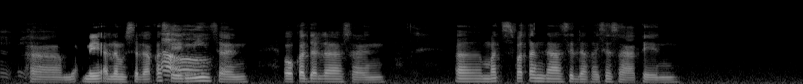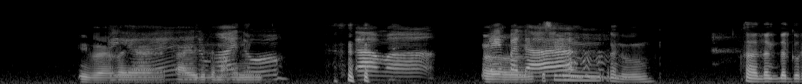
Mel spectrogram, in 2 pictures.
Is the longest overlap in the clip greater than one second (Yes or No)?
Yes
